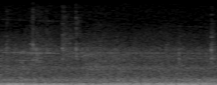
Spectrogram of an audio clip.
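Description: An engine running steadily with a low hum, with a couple of faint clicks over it.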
